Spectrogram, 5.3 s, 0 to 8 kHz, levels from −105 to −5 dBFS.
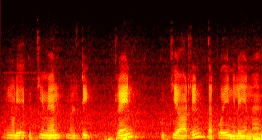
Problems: constant background noise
